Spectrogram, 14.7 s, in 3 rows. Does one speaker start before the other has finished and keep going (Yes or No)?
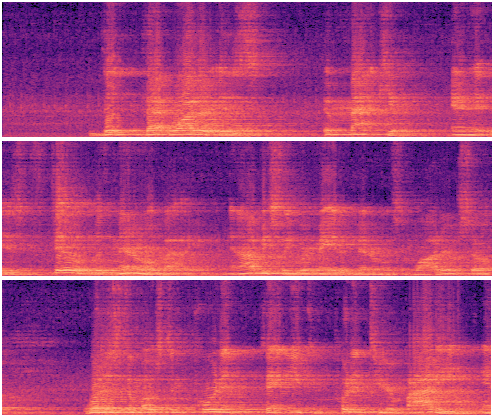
No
